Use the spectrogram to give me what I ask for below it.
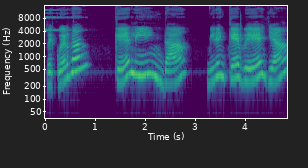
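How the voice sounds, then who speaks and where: A woman hosting a children's toy surprise show in a bright, squeaky, sing-song welcoming manner, exaggerated for small children. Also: lively intonation, drawn-out words, slight background noise. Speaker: children's channel host. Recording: music behind the voice. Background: music.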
